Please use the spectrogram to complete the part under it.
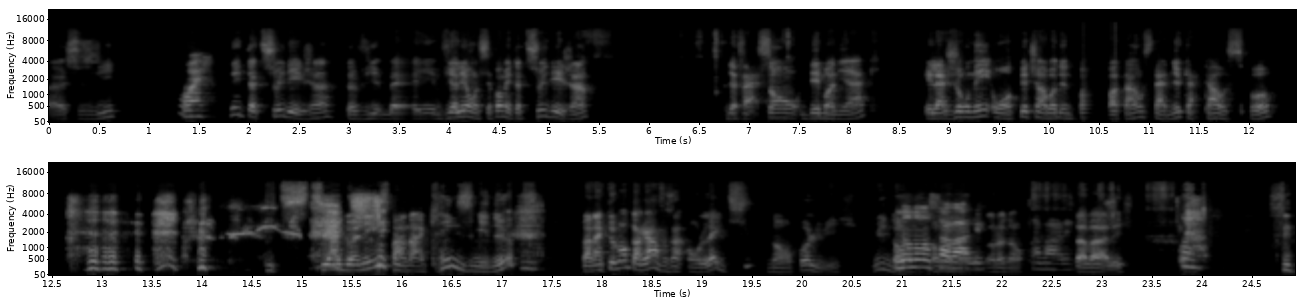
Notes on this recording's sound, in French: La classe a eu lieue sur Zoom, en vidéoconférence.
